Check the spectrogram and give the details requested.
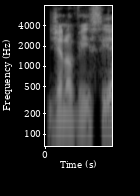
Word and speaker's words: Genovese: This morning, 31 defendants were arrested in 11 states, including members of the Associates of the Bonanno, Gambino, and Genovese, I think is how you say that, organized crime families of La Cosa Nostra, or LCN.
